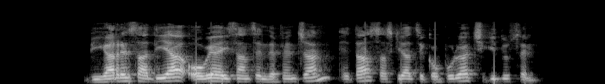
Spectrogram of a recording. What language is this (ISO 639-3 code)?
eus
